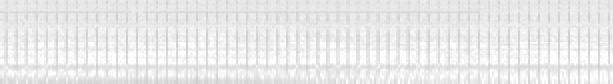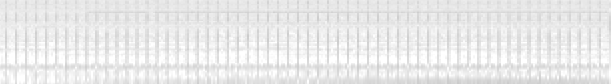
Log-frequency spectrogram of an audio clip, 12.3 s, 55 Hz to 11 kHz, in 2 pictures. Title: 임신 8주 초음파-아기 심장소리 (ultrasound at 8weeks-fetal heartbeat)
